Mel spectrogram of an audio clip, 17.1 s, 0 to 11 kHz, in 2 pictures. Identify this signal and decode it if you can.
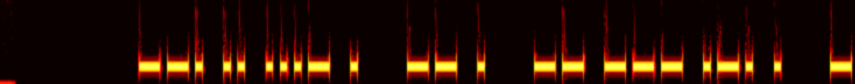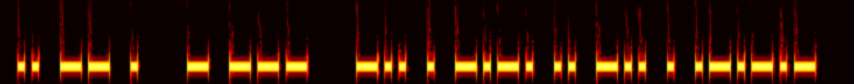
Morse code, heard as a keyed tone, about 17 wpm, 700 Hz. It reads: GIVE ME MORE TIME TO DECIDE.
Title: Sentences from Top 1000 Words - Review Part 3 - 17wpm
